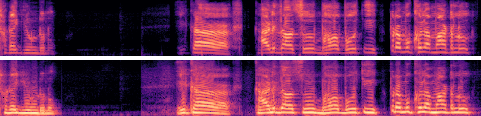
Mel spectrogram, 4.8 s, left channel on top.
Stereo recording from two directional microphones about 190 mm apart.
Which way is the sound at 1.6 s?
35° left (ahead or behind).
